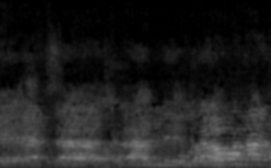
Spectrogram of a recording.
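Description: A group of young children singing an Arabic school song (nasheed) about the five senses together.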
